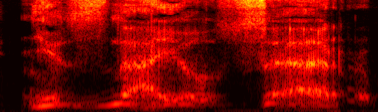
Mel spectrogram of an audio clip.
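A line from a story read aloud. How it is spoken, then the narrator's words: Hoarse wheeze. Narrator (Russian): прохрипел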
